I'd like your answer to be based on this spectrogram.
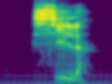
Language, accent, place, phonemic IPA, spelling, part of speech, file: French, France, Lyon, /sil/, cils, noun, LL-Q150 (fra)-cils.wav
- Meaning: plural of cil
